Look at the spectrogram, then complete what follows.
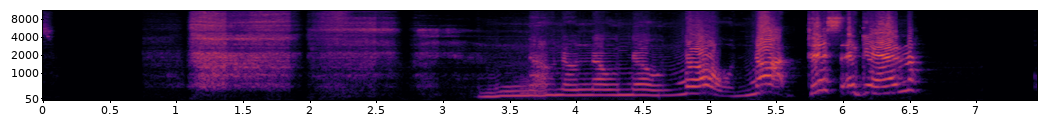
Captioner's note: huff, puff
